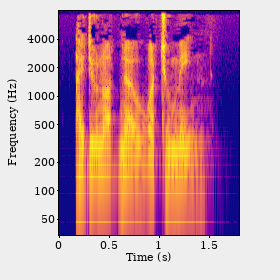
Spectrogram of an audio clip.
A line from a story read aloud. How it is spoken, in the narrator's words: replied Felton calmly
